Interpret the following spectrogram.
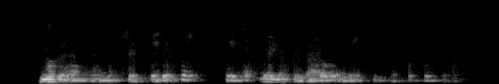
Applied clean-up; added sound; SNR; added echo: neural mask model DeepFilterNet 3.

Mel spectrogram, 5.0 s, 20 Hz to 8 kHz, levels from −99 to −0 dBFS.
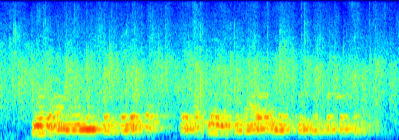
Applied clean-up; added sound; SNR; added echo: none; Applause; 12 dB; reverberation time 0.9 s.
